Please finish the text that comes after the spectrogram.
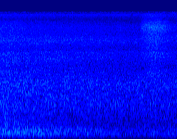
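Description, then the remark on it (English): A steady, broad wash of sea surf rolls on from far away, soft and continuous with a gentle swell and fade, with no voices over it. “And as we breathe this in, you may hear the sea in the distance.”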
